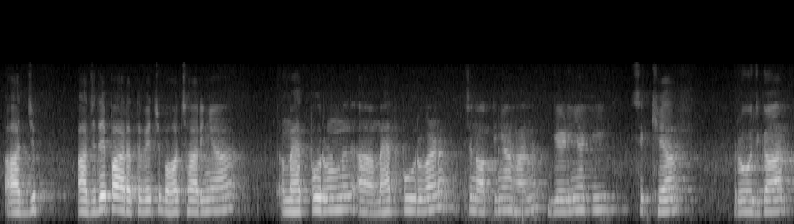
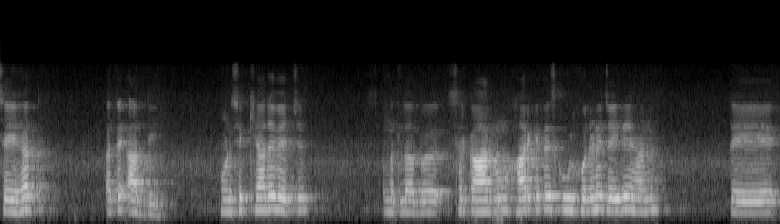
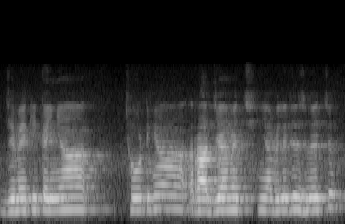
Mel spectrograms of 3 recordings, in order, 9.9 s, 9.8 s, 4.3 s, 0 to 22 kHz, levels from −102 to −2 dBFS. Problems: background sounds at intervals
